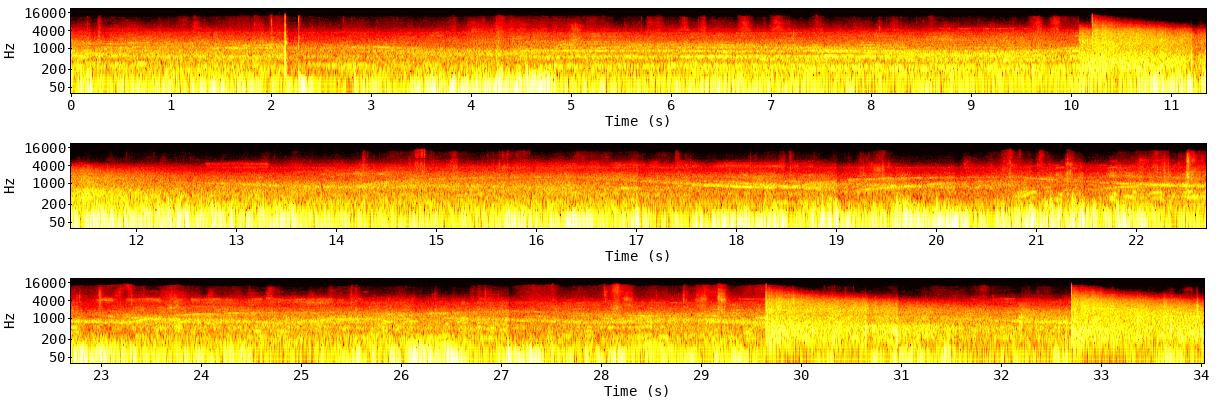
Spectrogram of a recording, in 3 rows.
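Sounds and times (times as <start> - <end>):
emergency siren wailing: 0.0 - 10.2, 11.7 - 34.0
street noise: 0.0 - 34.0
sharp cracks: 10.1 - 11.9, 29.6 - 34.0.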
